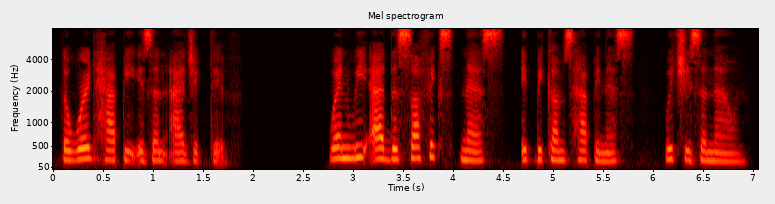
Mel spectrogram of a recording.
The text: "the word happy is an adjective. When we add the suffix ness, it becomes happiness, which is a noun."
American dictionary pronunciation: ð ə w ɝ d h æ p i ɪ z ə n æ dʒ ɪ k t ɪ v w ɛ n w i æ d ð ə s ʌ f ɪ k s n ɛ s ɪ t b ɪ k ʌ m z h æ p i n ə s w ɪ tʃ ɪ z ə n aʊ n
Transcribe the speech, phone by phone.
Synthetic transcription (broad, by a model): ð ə w ɝ d h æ p i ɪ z ə n æ dʒ ɪ k t ɪ v w ɛ n w i æ d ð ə s ʌ f ɪ k s n ɛ s ɪ t b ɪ k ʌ m s h æ p i n ə s w ɪ tʃ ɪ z ə n aʊ n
